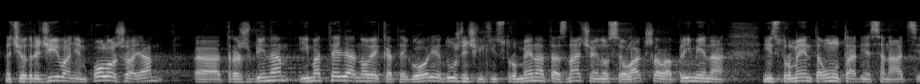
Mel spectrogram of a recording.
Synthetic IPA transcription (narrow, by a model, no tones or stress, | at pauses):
znaːt͡ʃiod̪ɾe̞d͡ʑiːʋaɲe̞mpo̞lo̞ʒaja | t̪ɾaʒbinaimat̪e̞ʎano̞ʋe̞kat̪e̞ɡo̞ɾije̞d̪uːʒnit͡ʃkixinst̪ɾume̞nat̪aznat͡ʃajno̞se̞o̞lˠakʃaːʋapɾiːmje̞na | inst̪ɾume̞nt̪aunut̪aɾɲie̞sanaːt̪sije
